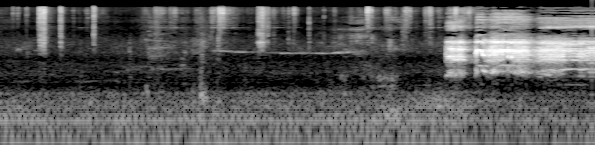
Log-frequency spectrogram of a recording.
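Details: Rooster crowing from a compilation of roosters: after quiet bird chirps and a long thin whistle, a loud rasping crow bursts in and holds to the end, dropping slightly in the middle.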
